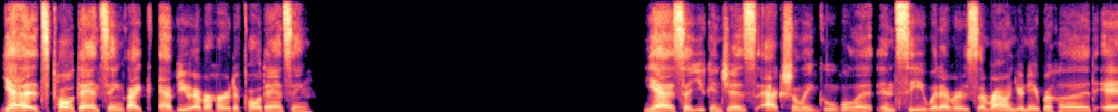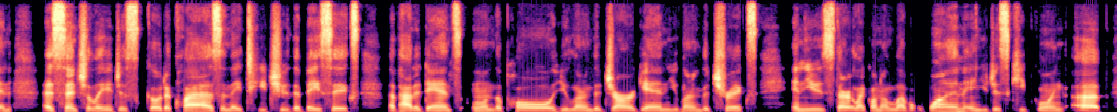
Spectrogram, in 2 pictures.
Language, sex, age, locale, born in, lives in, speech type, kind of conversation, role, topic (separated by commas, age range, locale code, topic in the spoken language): English, female, 40-44, en-US, United States, United States, conversation, unstructured, none, If you rebuilt your week from scratch, what core time blocks would you include?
